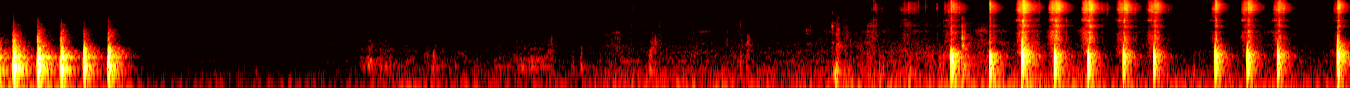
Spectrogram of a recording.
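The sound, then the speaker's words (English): A child bangs on a drum: a quick burst of five loud hits, a long quiet stretch, then a steady run of sharp, uneven bangs that grows louder. “Gonna bang on the drum instead.”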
